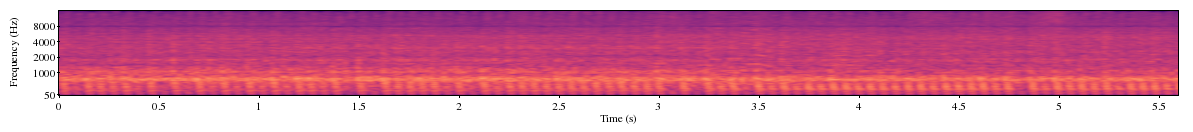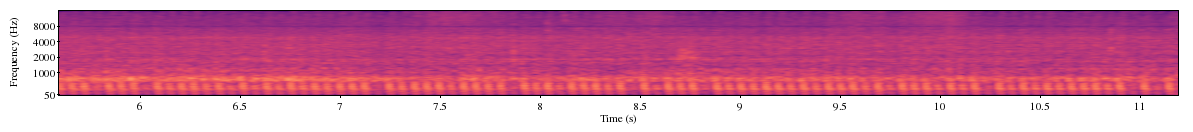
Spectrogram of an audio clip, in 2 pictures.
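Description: Dirt bike engine idling steadily, with an even, rapid firing beat.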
